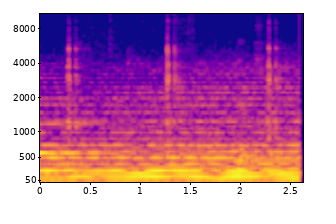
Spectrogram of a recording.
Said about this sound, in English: closes her eyes, lulled to sleep by the ticking clock.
